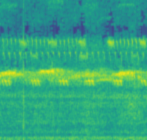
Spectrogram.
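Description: Crickets chirping in a steady, pulsing high trill, with a low rumble underneath.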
